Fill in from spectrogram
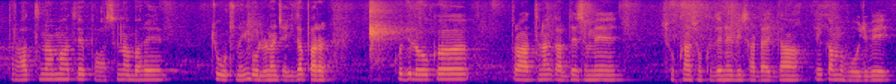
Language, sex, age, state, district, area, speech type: Punjabi, male, 18-30, Punjab, Fatehgarh Sahib, rural, spontaneous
